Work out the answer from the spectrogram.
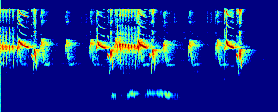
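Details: Prinia singing 'gacor', full length without pause: rapid high chirpy notes in quick bursts, a soft low coo running underneath mid-phrase.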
